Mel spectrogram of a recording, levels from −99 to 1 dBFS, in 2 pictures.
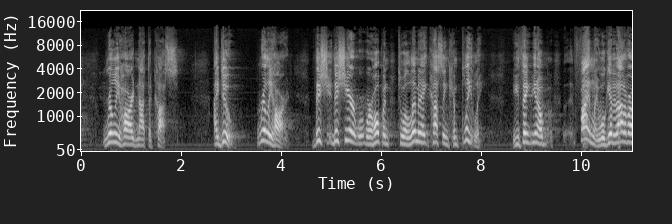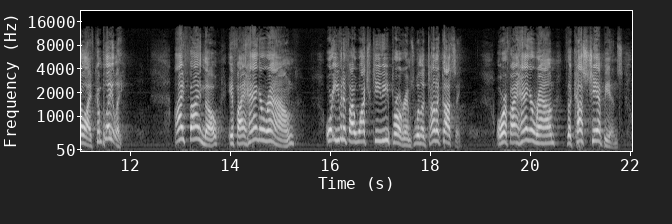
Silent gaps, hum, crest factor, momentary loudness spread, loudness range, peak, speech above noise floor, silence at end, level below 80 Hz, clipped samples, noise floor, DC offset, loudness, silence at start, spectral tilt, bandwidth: none; none; 18 dB; 11 LU; 3 LU; -6 dBFS; 41 dB; 0.2 s; -72 dBFS; under 0.1%; -63 dBFS; under 0.1%; -21 LUFS; 0.45 s; -2 dB/octave; 14 kHz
